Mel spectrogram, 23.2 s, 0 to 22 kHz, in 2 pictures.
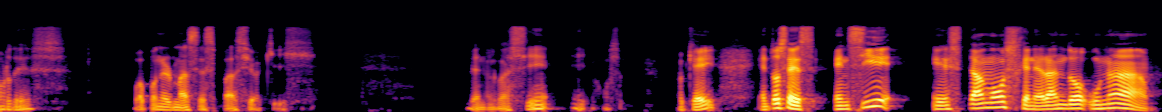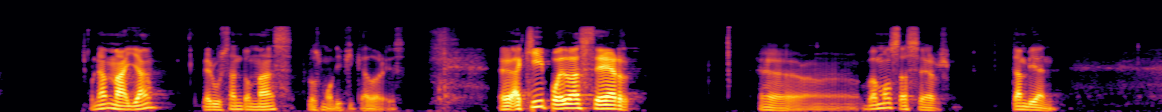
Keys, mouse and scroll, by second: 1.1 s, 2.3-4.2 drag, 3.4 Tab, 5.7-7.6 drag, 6.4-10.5 middle drag, 17.0-18.7 middle drag, 20.4-23.2 drag.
